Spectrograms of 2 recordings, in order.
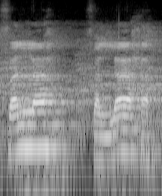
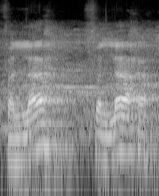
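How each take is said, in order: No difference in how they are said.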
